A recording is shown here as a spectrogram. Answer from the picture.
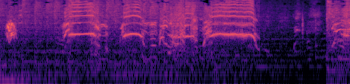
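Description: A woman screaming in three high-pitched shrieks, the last the longest, with background music underneath.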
